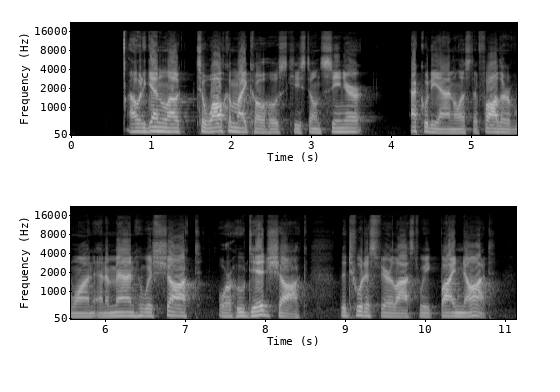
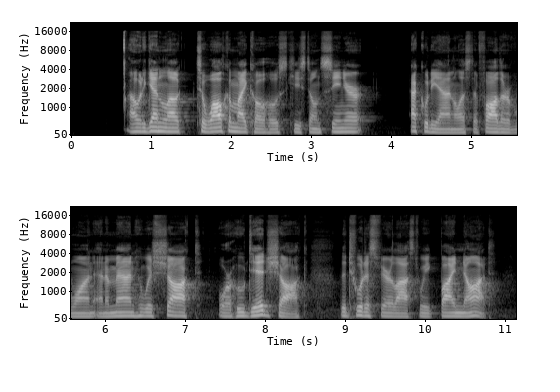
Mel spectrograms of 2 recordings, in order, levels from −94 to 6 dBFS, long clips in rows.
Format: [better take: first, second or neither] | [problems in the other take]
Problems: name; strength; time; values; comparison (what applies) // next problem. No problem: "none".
second | distortion; slight; 10 dB below the speech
